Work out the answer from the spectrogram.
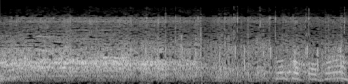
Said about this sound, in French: Et je vous demande d'applaudir bien fort le personnage de Dazai Osamu.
